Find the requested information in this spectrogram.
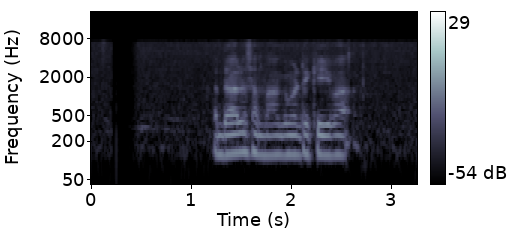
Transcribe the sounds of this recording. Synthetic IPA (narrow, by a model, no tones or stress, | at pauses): ad̪aːlɐsamaːɡɐməʈəkiːʋaː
